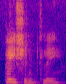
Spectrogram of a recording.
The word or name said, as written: patiently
